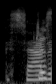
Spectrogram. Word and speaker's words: Sabbath: How do you say it again? Sabbath? – Sabbath? – Just like the Sabbath? – Yeah, like Sunday.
